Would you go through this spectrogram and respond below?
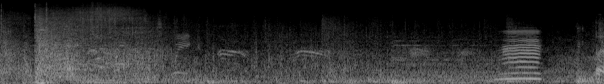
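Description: Attacking birds in the video game Alan Wake squawk and cry in short harsh bursts over a noisy, busy game soundscape, with one louder shrieking call near the end.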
